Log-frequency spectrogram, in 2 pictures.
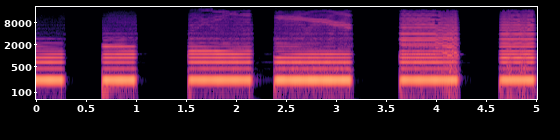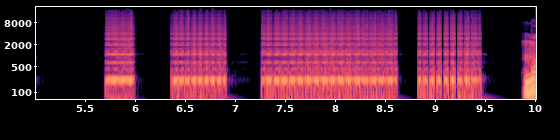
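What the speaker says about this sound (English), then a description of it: "More like a bit crush distortion." A sampled guitar from a Kontakt library is run through lo-fi bit-crush distortion, producing a series of short, harsh, buzzy notes separated by silent gaps, with the later notes growing longer, grittier and noisier.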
